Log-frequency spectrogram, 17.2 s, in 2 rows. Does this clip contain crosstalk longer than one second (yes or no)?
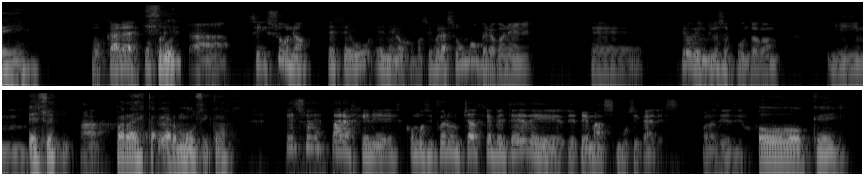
no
